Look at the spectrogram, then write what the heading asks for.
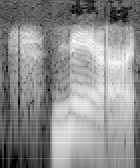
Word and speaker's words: Meir: Meir. M-E-I-R, like Golda Meir.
